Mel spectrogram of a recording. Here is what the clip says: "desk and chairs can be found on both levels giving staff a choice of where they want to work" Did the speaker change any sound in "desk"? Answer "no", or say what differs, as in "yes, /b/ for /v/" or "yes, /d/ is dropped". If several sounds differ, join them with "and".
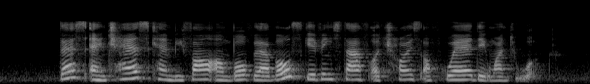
yes, /k/ is dropped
